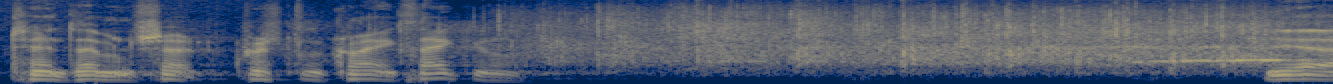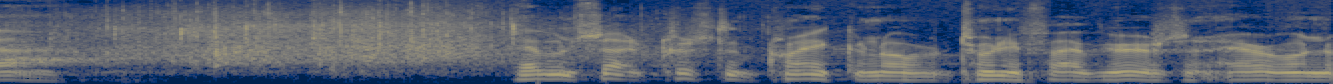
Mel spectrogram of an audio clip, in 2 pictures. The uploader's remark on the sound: 2023 FPG-Liberty Theatre-Saturday Night-Third Set. This recording was made on Saturday, February 25th, 2023, at the Liberty Theatre in Astoria, OR as part of the FisherPoetry Archive Project.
